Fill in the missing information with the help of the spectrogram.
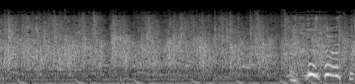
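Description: Steady audience applause fills the whole clip, a dense, even wash of many hands clapping, with a brief voiced cheer rising over it just before the end.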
